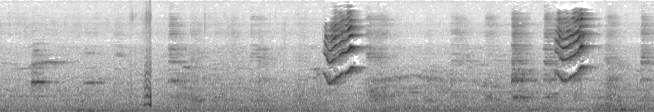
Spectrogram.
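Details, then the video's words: Pet ring-necked parakeet kept with a second ringneck in Vehari, Punjab, Pakistan, giving two loud harsh screeches about four seconds apart, each a rich buzzy note dipping then rising, over quiet indoor background with faint clicks. "Ring neck talking every thing with raw Ring Neck In URDU"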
